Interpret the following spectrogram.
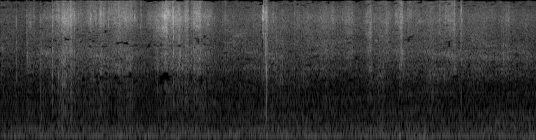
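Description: Faint, brief rustling of variegated ivy leaves handled by hand, with a single sharp tick about two seconds in.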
